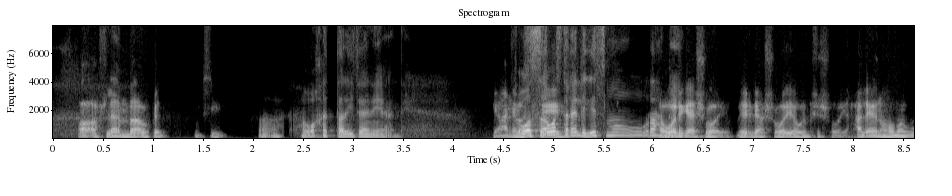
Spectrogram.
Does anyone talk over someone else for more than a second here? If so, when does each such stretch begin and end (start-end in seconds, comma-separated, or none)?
none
